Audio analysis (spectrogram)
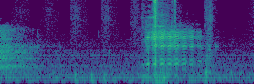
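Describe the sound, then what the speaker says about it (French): A single sheep bleat from Minecraft, fairly close and brief, rising over a quiet game background. "il y a pas mal de moutons ici."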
